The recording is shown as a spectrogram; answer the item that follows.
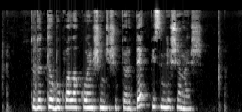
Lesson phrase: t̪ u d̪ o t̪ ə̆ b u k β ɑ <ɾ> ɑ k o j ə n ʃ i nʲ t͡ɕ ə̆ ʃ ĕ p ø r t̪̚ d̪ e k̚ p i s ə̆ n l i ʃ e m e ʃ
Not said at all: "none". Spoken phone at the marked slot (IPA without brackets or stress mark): l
